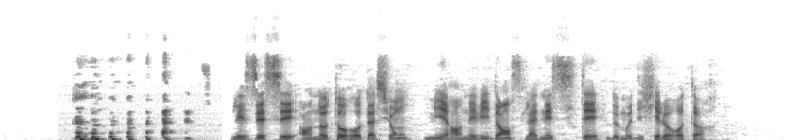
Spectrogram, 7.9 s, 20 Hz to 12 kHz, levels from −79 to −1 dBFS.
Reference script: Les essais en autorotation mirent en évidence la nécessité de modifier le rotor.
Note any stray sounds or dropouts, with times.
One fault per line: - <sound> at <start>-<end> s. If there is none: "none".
- laugh at 0.7-2.1 s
